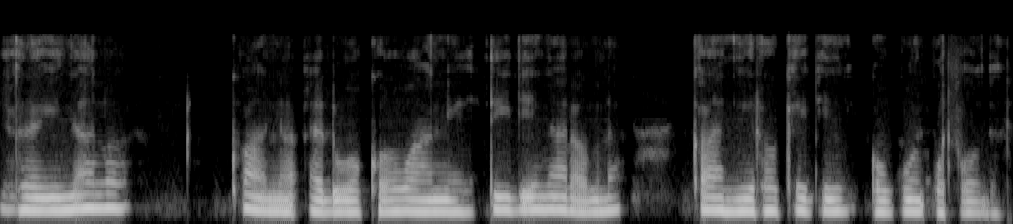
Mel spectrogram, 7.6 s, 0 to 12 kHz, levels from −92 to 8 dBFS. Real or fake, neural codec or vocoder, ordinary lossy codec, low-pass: fake; codec, 16 kHz, 2 kbps, FunCodec, trained on Chinese and English, 25 frames a second; none; 7.2 kHz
